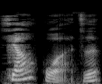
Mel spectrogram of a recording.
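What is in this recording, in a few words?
"xiao3huo3zi", Mandarin Chinese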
